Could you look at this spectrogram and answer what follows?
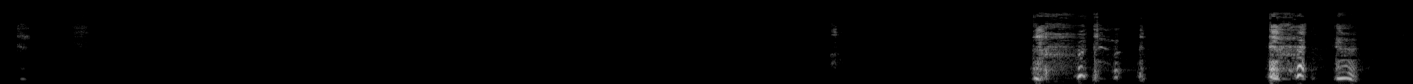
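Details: Near silence, then two clusters of short, sharp cough bursts in quick succession; cough.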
